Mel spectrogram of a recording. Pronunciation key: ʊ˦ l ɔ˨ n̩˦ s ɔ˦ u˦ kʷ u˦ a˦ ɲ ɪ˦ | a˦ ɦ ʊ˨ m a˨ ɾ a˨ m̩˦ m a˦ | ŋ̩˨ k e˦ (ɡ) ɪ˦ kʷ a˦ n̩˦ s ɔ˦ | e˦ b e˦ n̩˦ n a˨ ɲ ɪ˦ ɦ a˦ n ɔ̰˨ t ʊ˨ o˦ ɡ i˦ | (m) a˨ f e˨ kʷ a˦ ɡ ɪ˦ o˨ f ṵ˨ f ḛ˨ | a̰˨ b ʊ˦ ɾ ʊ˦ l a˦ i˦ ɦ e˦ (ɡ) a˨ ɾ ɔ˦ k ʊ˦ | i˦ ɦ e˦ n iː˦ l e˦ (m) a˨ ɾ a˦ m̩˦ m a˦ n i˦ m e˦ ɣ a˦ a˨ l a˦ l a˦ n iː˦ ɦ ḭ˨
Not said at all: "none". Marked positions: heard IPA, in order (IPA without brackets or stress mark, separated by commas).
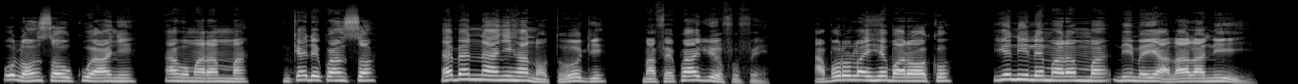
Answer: d, m, ɡ͡b, m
